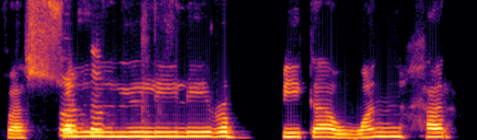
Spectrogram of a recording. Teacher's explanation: Nice thick sound for your sad there.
